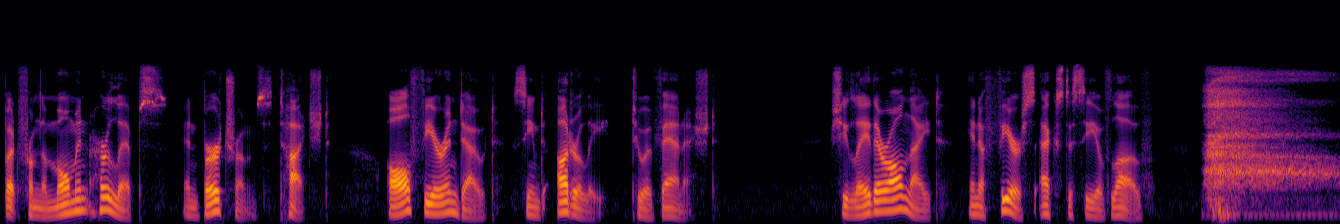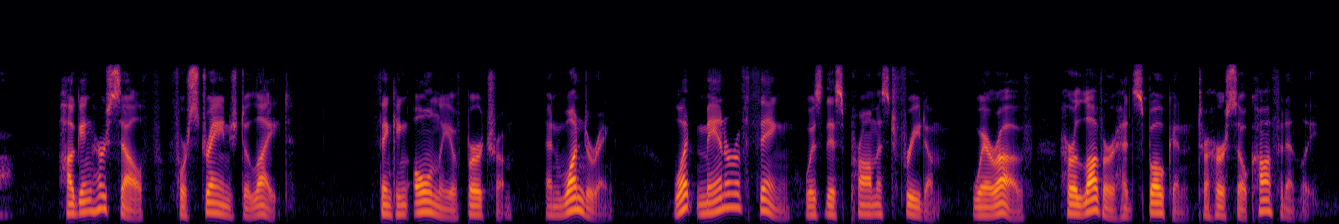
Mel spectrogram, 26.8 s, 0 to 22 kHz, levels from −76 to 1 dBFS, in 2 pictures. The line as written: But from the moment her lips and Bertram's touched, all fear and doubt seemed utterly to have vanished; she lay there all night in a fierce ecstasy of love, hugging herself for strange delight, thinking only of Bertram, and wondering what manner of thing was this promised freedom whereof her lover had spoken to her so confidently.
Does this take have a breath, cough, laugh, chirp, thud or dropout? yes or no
yes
